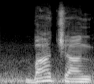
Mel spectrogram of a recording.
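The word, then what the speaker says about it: Bát Tràng: ഞങ്ങൾ അടുത്ത കാഴ്ചയിലേക്ക് പോവുകയാണ് ബാചാങ്ങ് എന്ന ഒരു സെറാമിക് വില്ലേജ് ഉണ്ട് ഇവിടെ അവിടേക്കാണ് ആദ്യം പോകുന്നത് പതിനഞ്ചാം നൂറ്റാണ്ട് മുതൽ സെറാമിക് ഉൽപ്പന്നങ്ങൾ നിർമ്മിക്കുന്ന കുടുംബങ്ങൾ വസിക്കുന്ന പ്രദേശമാണ് ബാച്ചാ ബാത്റാങ് എന്നാണ് എഴുതുന്നതെങ്കിലും വിയറ്റ്നാമീസ് ഉച്ചാരണം ബാചാ എന്നാണ് കാർ ആ പ്രദേശത്തേക്ക് എത്തി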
